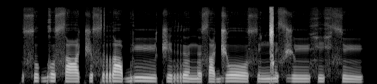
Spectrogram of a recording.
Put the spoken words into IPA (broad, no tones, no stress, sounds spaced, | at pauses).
s u ɡ o s ɑː t͡ʃ ɵ s r ɑ b yː t͡ʃ i r ɵ n ɵ s ɑ d͡ʒ oː s y ŋ͡ǀ i s ʒ yː x i x s y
